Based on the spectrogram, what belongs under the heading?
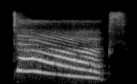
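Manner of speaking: DUCKS high, loud and drawn out, falling; excited exclamation. Acted. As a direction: cry "Ducks!" as a long delighted discovery. The ducks are finally found.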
